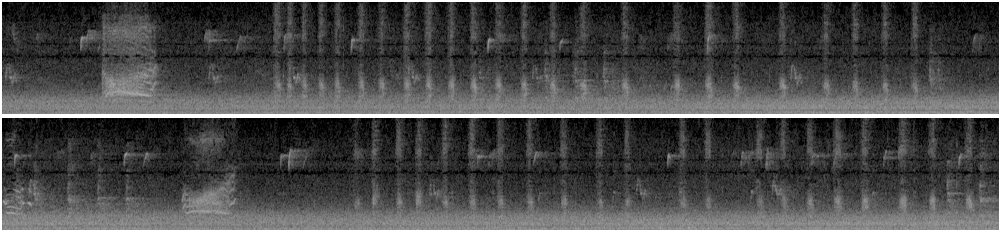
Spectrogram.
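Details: Eastern gray squirrel dancing on a mushroom, tail wagging, delivering rapid runs of short dry barks several per second, broken by a few louder grating squeaks, over steady broadband background hiss.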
